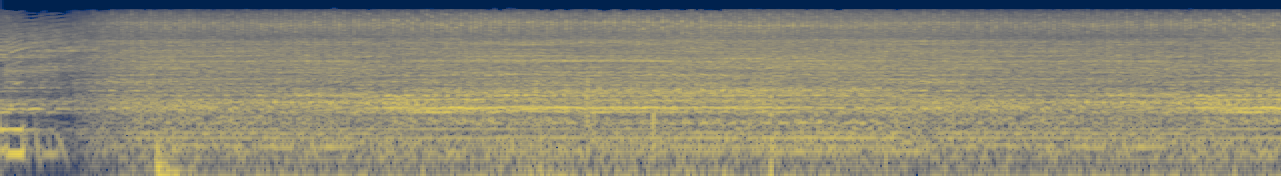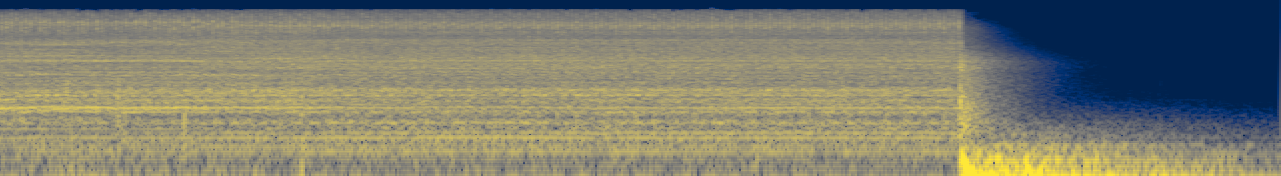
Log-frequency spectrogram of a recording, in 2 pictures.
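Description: Volkswagen Jetta MK VI engine running at a steady idle, heard close up from the open engine bay. About a second before the end it gives way abruptly to a loud low rumble.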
